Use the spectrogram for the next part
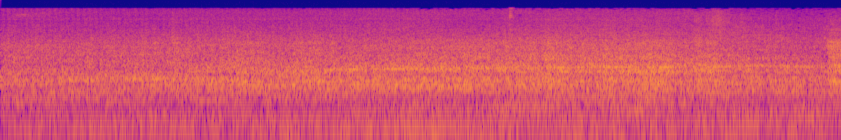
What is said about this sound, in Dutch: Ik kom nu een Scania langs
